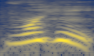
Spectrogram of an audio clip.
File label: "vahii~", hindi; वहीं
